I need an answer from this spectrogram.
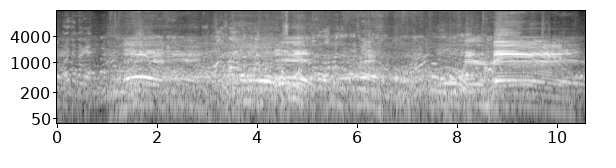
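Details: Sahiwal bull calves at a livestock market in Chuadanga, where a farmer buys them on 4 July. Several drawn-out, tonal moos rise and fall near 1.5, 4–6 and 9 seconds over steady crowd chatter and talking.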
